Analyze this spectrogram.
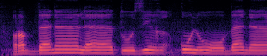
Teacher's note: Kadang-kadang orang nak baca cepat doa kan, dia jadi tersasul, tak bunyi ghain tu. · Pastikan huruf ghin. Sebab ramai yang baca dengan ain ni. Walaupun niat dia tak baca ain, tapi bunyi dia ain. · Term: huruf ghain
